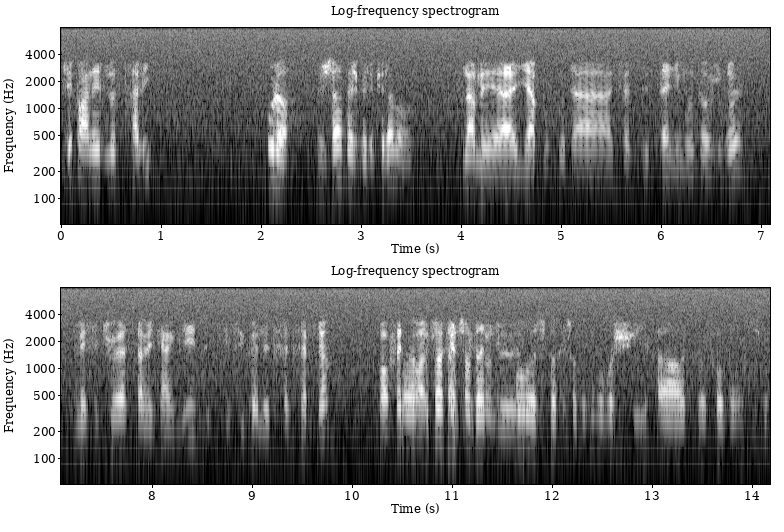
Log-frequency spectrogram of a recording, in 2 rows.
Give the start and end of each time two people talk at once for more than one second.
10.4-11.8

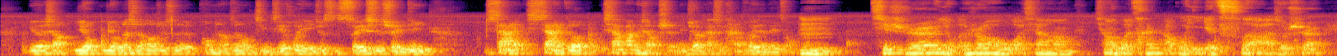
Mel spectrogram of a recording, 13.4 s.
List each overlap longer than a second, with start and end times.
none

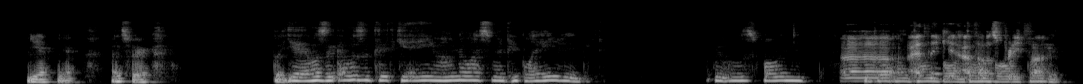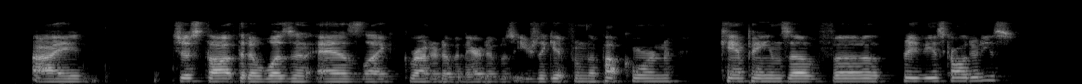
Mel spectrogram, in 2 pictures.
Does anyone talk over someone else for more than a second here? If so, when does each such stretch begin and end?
8.6-10.5

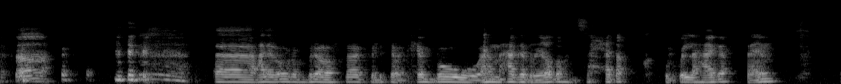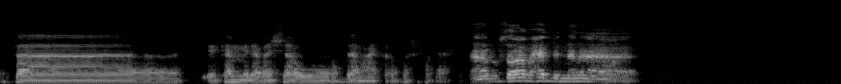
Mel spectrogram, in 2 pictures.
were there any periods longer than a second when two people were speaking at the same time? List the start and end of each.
none

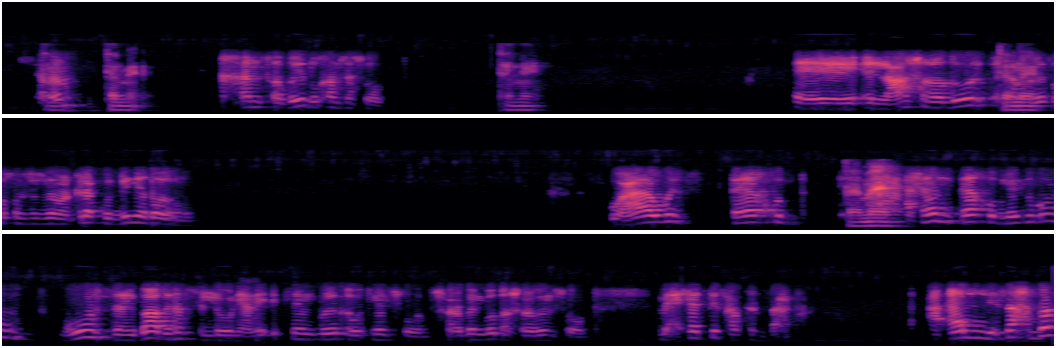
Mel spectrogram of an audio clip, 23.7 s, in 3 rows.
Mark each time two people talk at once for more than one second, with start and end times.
none

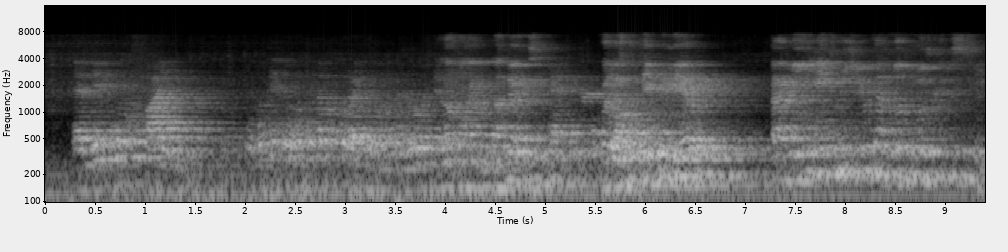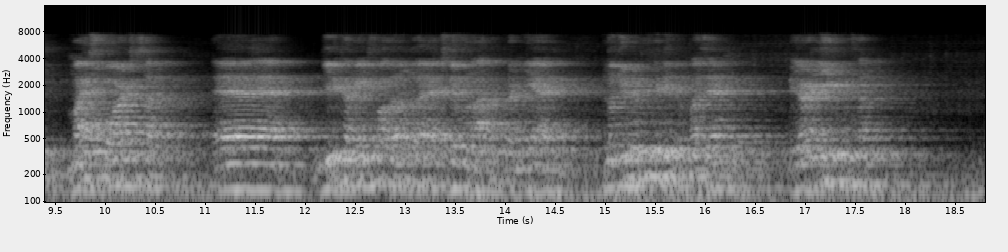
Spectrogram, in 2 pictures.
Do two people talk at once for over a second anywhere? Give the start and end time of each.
none

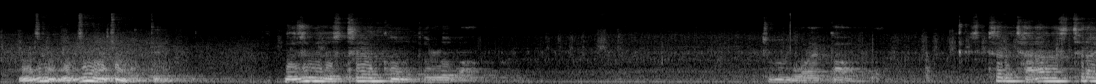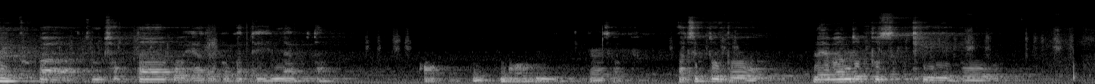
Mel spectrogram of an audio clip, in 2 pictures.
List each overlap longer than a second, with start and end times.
none

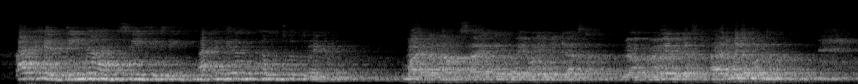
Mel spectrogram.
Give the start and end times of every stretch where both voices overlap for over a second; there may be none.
none

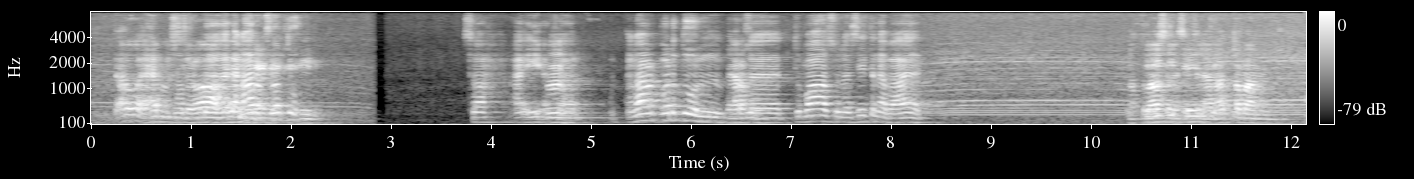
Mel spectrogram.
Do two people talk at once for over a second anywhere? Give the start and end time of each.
0.8-2.0, 10.4-11.6

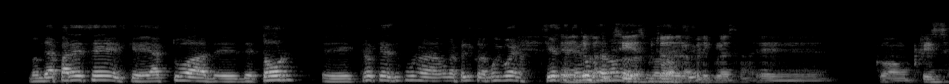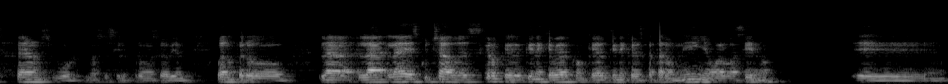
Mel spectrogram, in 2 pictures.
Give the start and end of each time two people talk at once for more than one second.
5.6-7.0

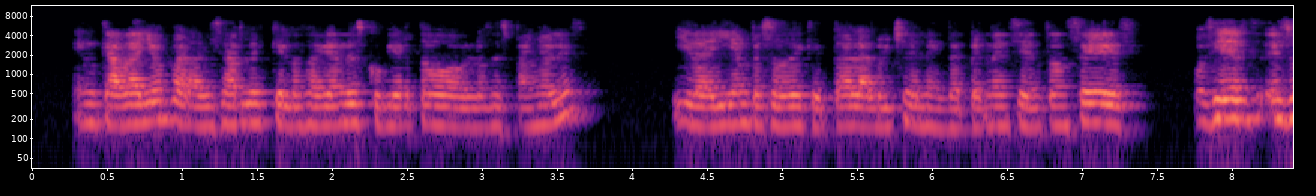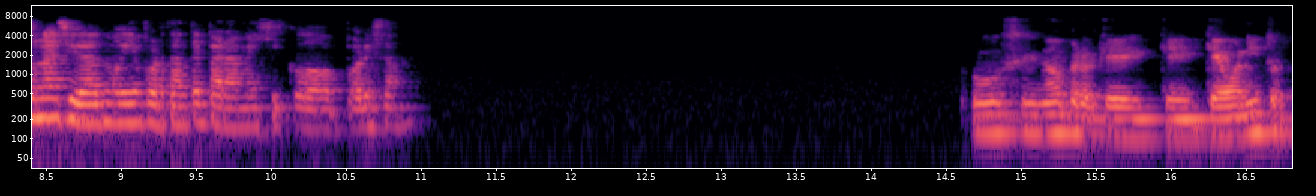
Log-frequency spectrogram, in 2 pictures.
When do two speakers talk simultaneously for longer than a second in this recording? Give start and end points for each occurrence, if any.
none

